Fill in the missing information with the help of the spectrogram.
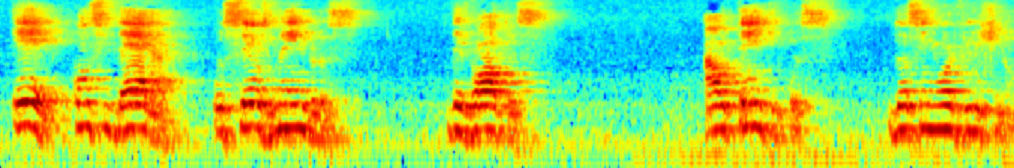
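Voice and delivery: slow, measured reading with pauses between phrases; leitura de livro em voz alta. Acted. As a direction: read the text out deliberately, phrase by phrase. Reads the book aloud to listeners. (leitura pausada, frase por frase)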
